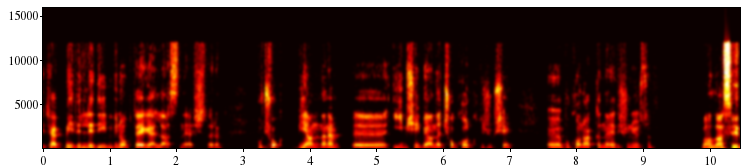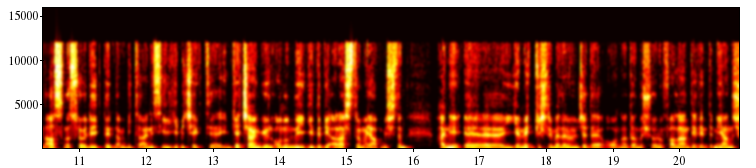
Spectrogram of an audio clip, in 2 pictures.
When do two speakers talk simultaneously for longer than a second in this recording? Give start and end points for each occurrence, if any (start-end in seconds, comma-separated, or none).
none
